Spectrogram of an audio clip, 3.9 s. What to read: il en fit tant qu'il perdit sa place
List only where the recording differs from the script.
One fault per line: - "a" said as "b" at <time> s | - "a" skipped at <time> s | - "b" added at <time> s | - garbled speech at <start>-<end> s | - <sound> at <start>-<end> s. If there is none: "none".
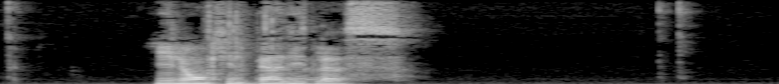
- "fit tant" skipped at 1.1 s
- "sa" skipped at 1.5 s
